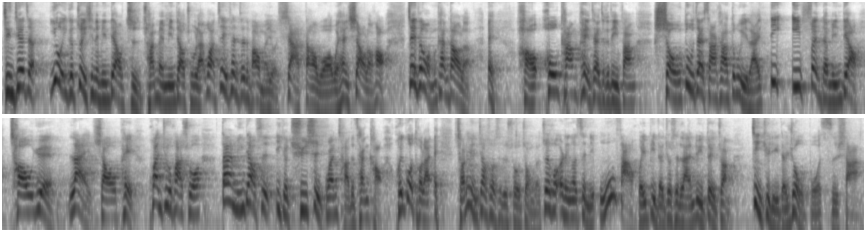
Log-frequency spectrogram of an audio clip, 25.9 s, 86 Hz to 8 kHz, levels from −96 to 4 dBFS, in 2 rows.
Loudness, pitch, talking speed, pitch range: -20 LUFS, 180 Hz, 315 characters per minute, 145-220 Hz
